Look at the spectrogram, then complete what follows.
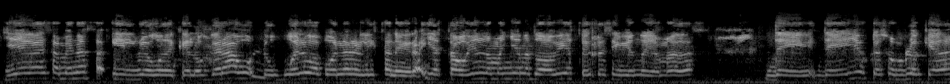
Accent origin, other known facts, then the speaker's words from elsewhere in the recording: Cuba; se dé cuenta de que todos somos cubanos y de que ser cubano no es lo mismo que ser comunista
